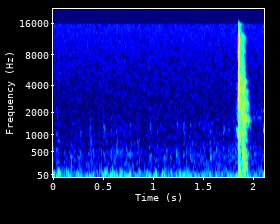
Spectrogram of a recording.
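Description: Near silence: room tone picked up by a handheld microphone, with one short sharp hiss near the end.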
